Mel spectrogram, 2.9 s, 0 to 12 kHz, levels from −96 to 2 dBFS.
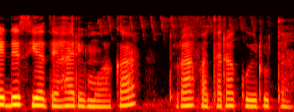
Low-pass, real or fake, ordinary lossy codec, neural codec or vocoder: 7.2 kHz; real; none; none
